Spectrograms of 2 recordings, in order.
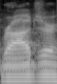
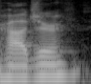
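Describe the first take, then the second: First: The name begins with an English R sound. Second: The name begins with an H sound. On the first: "if you're gonna call him Roger" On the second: "Brazilian enunciation"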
